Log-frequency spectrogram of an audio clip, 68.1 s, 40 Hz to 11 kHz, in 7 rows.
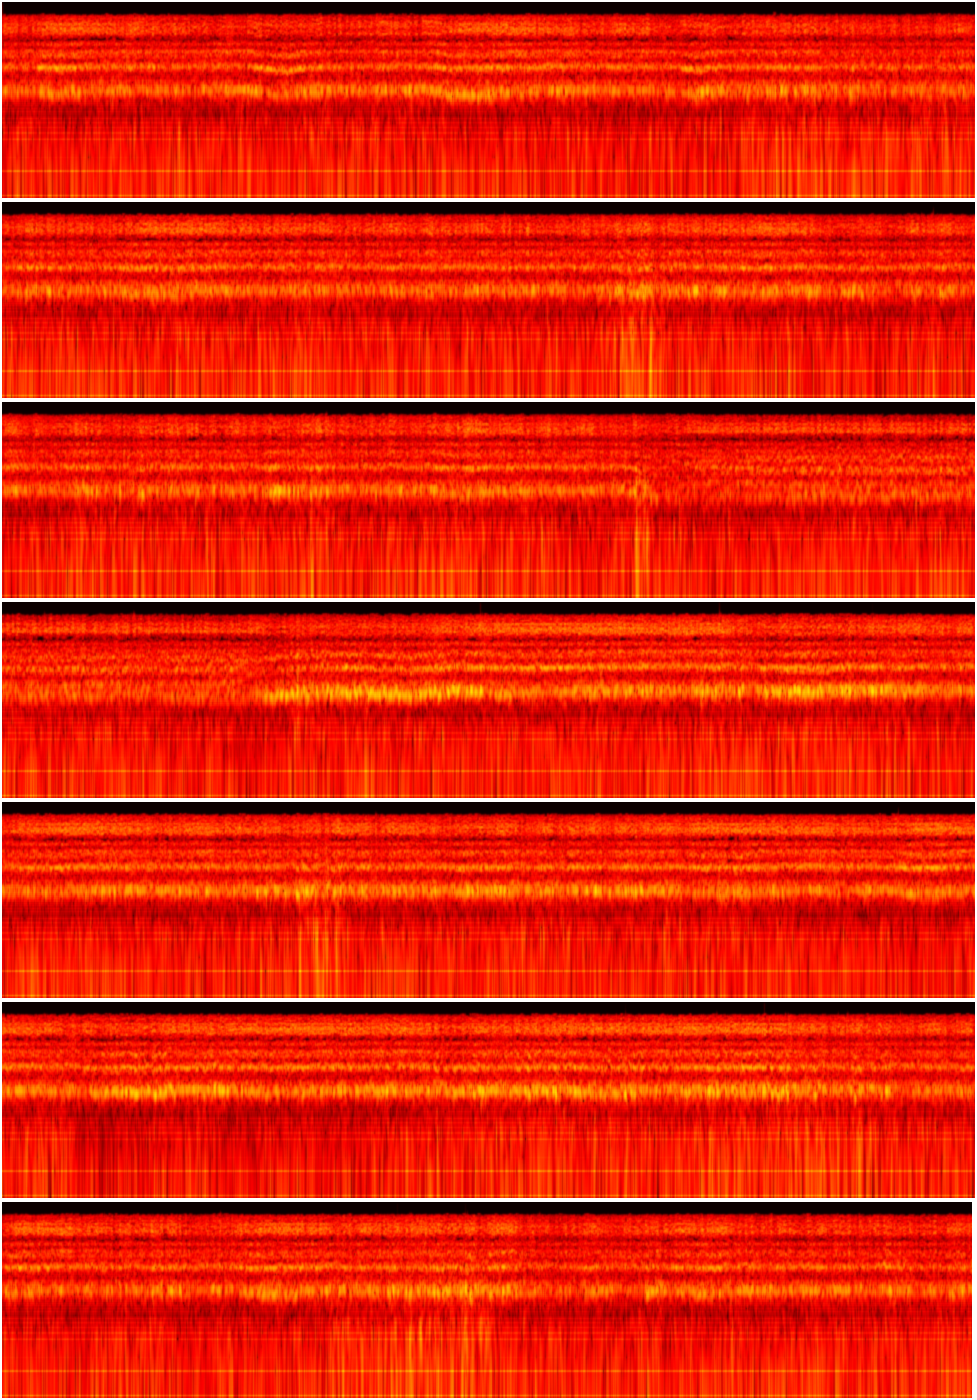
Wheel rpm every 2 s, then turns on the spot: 230, 230, 220, 230, 230, 220, 230, 230, 230, 230, 230, 230, 220, 160, 160, 170, 200, 230, 230, 230, 240, 230, 230, 230, 220, 220, 230, 230, 230, 230, 230, 230, 230, 230.
none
